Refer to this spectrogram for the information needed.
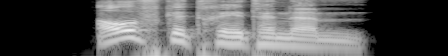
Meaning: strong dative masculine/neuter singular of aufgetreten
- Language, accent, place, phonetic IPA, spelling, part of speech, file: German, Germany, Berlin, [ˈaʊ̯fɡəˌtʁeːtənəm], aufgetretenem, adjective, De-aufgetretenem.ogg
